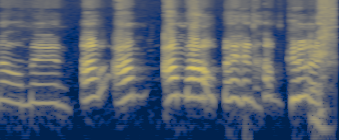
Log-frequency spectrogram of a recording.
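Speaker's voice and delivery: very high voice, slow, words dragged out. Retelling a halftime retirement story: high-pitched Vontae Davis voice. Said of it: "So [name] does an impersonation of him".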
